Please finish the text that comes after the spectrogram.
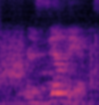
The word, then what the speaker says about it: resilience: more about grams throughout English one more time resilience what does resilience mean resilience means your ability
